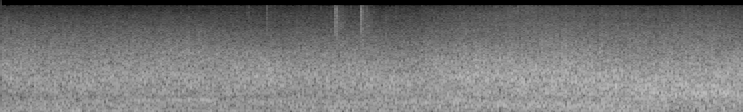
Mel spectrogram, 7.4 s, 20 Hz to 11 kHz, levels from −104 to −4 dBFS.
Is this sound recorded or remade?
recorded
